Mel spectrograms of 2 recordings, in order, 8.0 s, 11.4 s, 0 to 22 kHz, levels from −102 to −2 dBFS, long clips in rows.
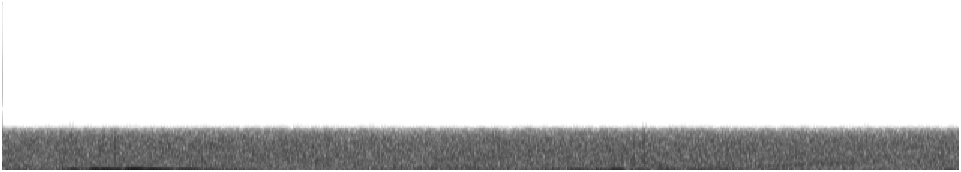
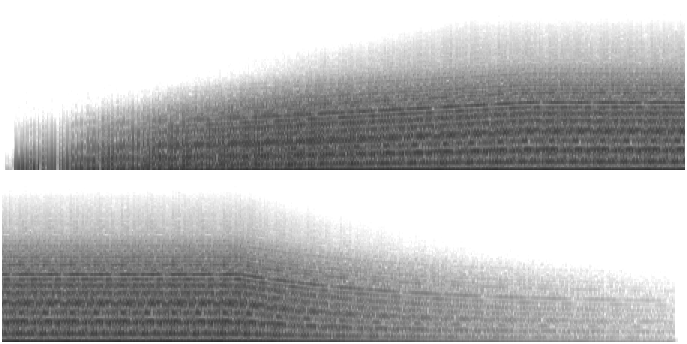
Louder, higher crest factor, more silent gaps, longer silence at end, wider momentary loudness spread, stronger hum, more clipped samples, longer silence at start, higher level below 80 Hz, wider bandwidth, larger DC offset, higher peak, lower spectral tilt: second, -32 LUFS vs -27 LUFS; about the same, 16 dB vs 18 dB; neither; about the same, 0 s vs 0.05 s; second, 3 LU vs 13 LU; neither; neither; about the same, 0 s vs 0 s; first, -30 dBFS vs -42 dBFS; second, 1 kHz vs 9 kHz; second, 0.6% vs 5%; about the same, -10 dBFS vs -8 dBFS; first, -16.5 dB/octave vs -7.5 dB/octave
